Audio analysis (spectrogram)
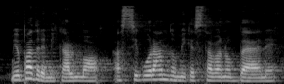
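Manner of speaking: ordinary delivery, nothing marked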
